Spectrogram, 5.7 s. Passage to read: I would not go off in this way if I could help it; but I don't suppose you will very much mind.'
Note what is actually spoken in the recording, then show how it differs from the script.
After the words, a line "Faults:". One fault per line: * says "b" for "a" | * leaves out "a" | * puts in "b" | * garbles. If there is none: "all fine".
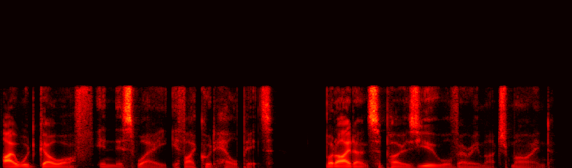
I would go off in this way if I could help it; but I don't suppose you will very much mind.'
Faults:
* leaves out "not"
